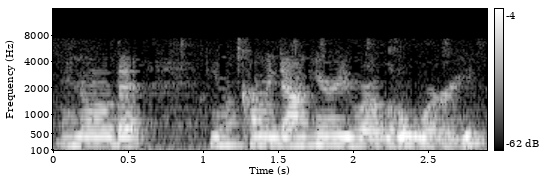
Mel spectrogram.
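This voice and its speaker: Gentle woman school social worker. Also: mid-range voice, flat delivery, fast, slight background noise. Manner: gentle, reassuring, frequent fillers and affirmations. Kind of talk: counseling role-play. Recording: distant, roomy, dull recording.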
